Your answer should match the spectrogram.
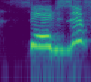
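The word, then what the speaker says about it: Saytzeff: मोर substituted alkene इसको हम क्या बोलते हैं सेड जफ रूल बोलते हैं तो यानी कि ये आपका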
